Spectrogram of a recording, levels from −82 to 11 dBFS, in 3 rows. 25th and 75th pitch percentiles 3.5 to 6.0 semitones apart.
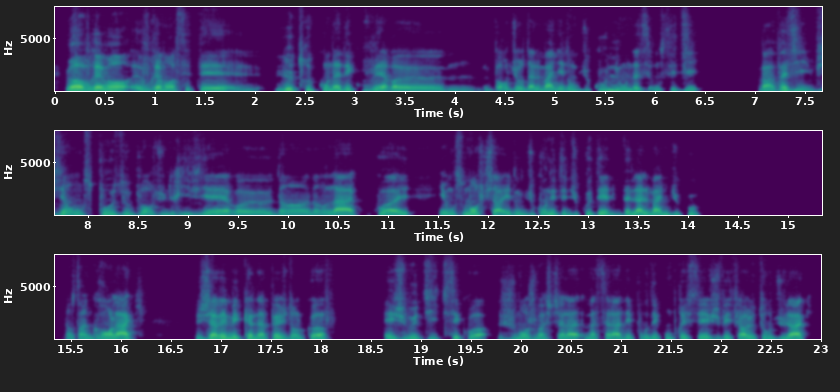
Yes: average, 4.0 semitones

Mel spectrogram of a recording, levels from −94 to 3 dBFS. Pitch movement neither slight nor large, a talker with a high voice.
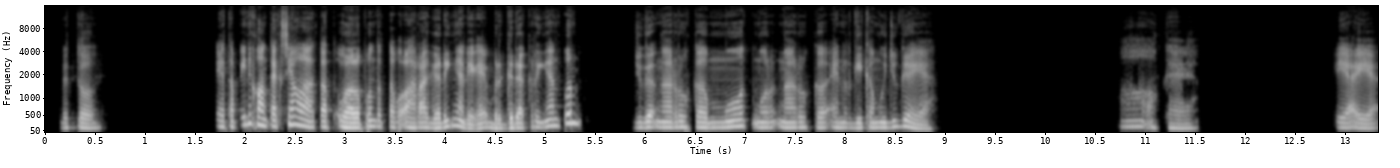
No: average, 3.2 semitones; medium, 145 Hz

